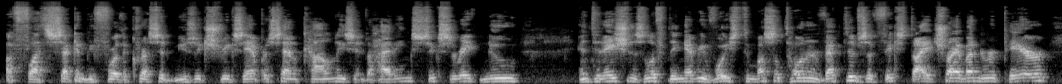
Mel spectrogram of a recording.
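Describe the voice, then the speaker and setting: A man, a poet, speaking and reciting with deliberate, measured phrasing. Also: medium pitch, fairly even intonation, bright, forceful tone. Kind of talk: spoken introduction and poetry recitation.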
